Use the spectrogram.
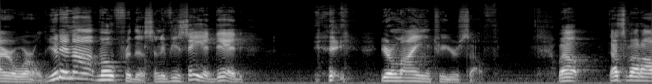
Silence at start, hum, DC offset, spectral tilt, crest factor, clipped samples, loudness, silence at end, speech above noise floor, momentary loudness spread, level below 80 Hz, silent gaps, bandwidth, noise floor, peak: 0 s; none; under 0.1%; -4.5 dB/octave; 16 dB; under 0.1%; -16 LUFS; 0 s; 27 dB; 15 LU; -44 dBFS; none; 19 kHz; -43 dBFS; 0 dBFS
